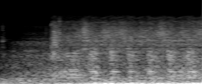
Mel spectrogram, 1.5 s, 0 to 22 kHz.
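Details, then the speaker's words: 2013 Toyota Corolla no-crank with a clicking starter, caused by voltage drop at a bad battery terminal: after the terminal is moved, the starter turns the engine briskly with a steady, even rhythm and no clicking, so cranking is normal. "All right, I moved it and now it cranks. Okay, so I got rid of the voltage drop by touching the terminal."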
